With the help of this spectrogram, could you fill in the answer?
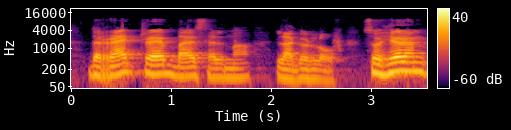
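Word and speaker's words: Lagerlöf: rat trap by selma lagerloff so here i'm pronouncing this word as laguelo because she is a swedish writer and that's why this pronunciation the theme of this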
